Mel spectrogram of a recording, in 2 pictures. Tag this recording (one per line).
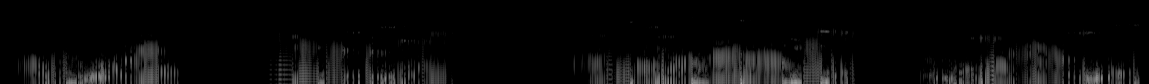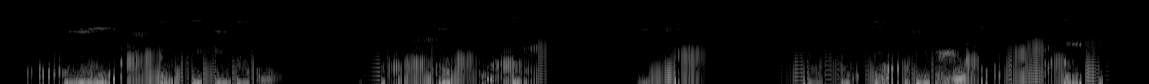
alien
android
artificial
bionic
cyborg
droid
galaxy
machine
robotic
space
